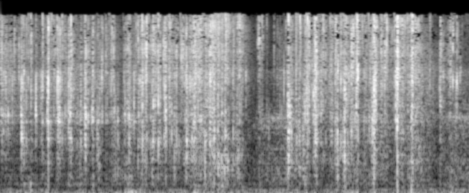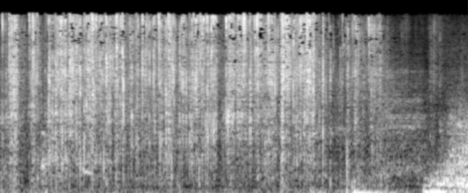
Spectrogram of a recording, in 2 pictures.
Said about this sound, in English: We're gonna open this bag. We're gonna take the plastic off of it, and we're going to open the garbage can. I'm gonna take the plastic off this bag and throw it away.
